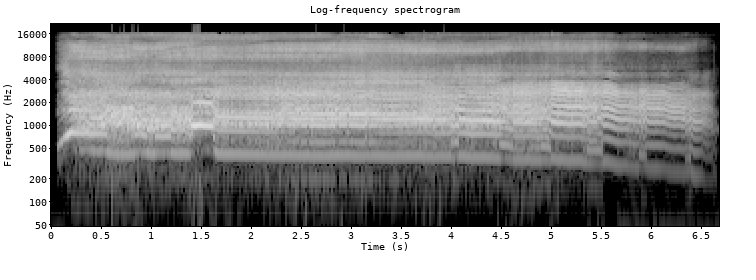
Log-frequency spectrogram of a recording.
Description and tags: Long male scream 2
Long male scream expressing extreme pain or sadness.
Recorded with Zoom H4n
torture, scream, suffer, horror, male, dismember, torment, human, agony, sadness, long, pain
